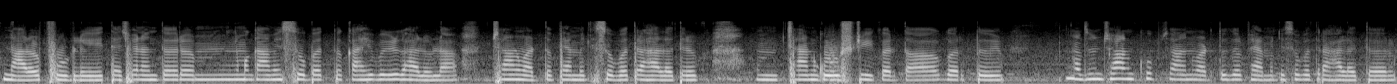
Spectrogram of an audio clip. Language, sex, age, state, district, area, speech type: Marathi, female, 18-30, Maharashtra, Wardha, rural, spontaneous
